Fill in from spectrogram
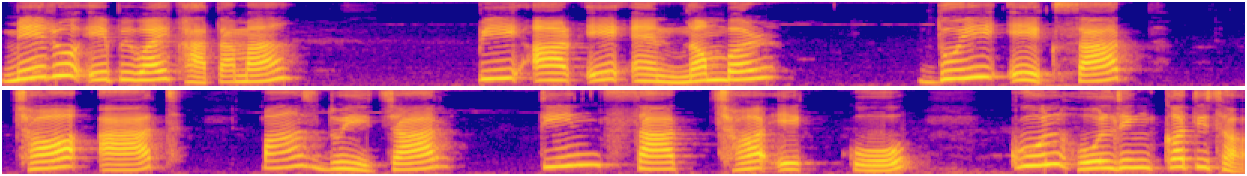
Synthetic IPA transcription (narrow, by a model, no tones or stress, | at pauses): meɾoʔepiwajkʰat̪ama | piareʔenːʌmbʌr | d̪ujeksat̪̚ | t͡sʰʌatʰ | pãt͡sd̪ujt͡sar | t̪insat̪̚t͡sʰʌʔekːo | kulɦolɖiŋkʌt̪it͡sʰʌ̰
